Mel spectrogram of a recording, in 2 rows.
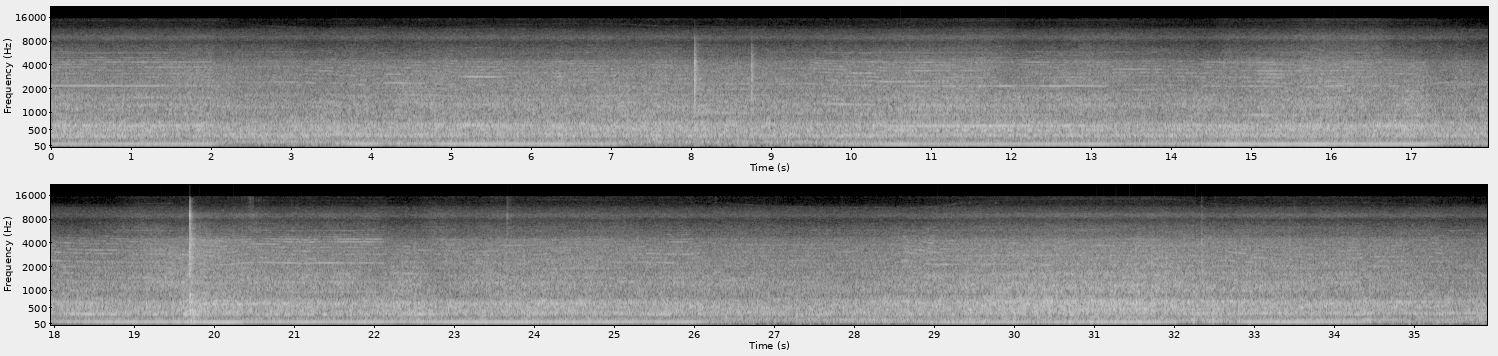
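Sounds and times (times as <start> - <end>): diesel engine running: 0.0 - 35.9
hydraulic whine: 0.0 - 35.9.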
